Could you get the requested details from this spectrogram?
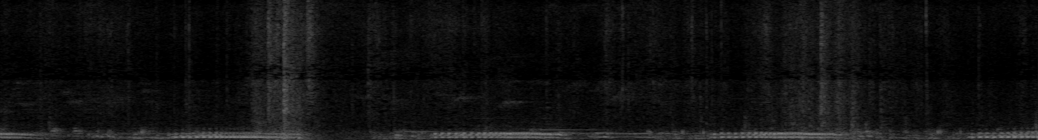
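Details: Low, purring pigeon coos in long rolling phrases, one after another, with a brief burst of broadband noise near the two-second mark.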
